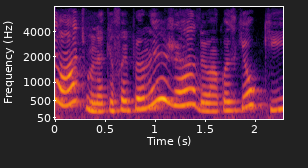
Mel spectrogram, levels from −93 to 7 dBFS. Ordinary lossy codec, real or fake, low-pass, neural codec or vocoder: none; real; none; none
